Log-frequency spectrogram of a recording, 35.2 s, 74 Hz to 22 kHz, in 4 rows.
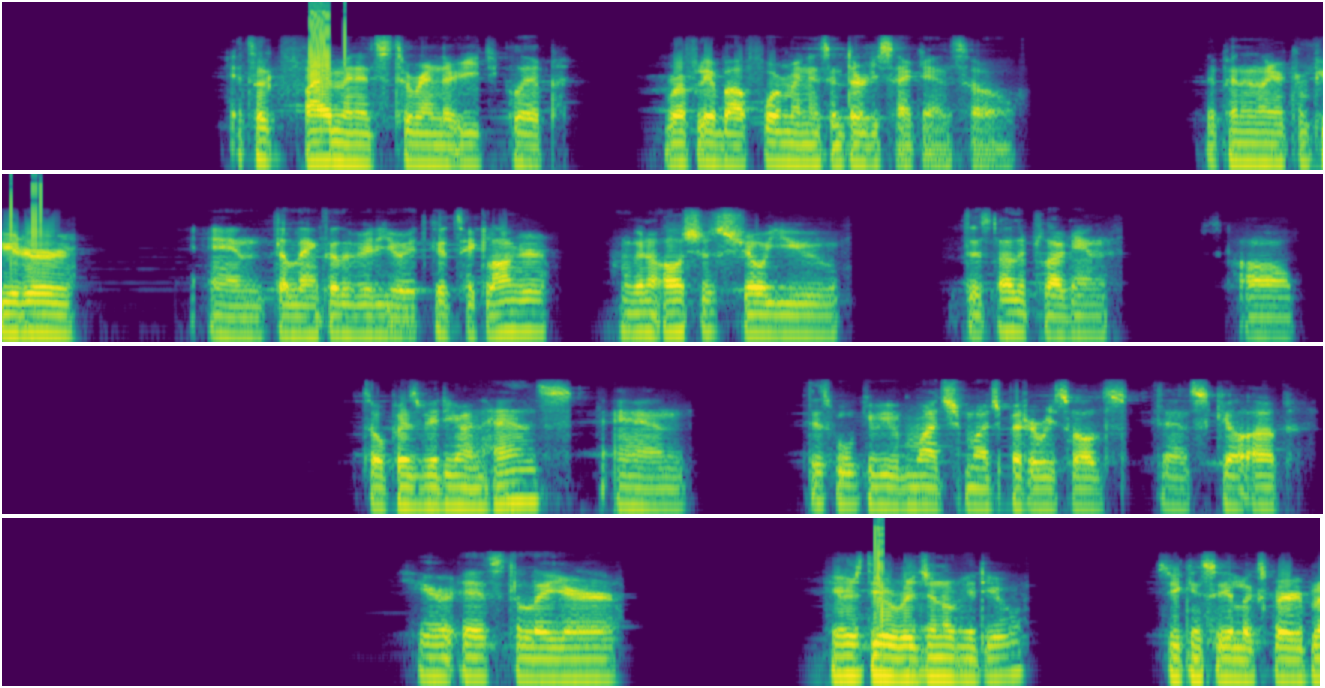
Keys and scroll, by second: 12.8 Home.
